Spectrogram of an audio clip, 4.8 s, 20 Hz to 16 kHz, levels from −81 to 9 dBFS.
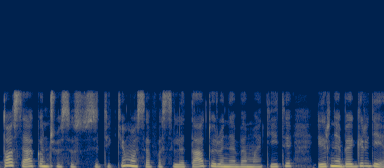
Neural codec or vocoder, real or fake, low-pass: none; real; 7.2 kHz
